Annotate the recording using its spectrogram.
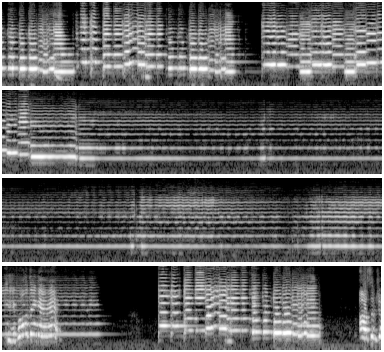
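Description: Solo violin played with the bow: runs of quick short notes, then one long held note of about fifteen seconds that fades and then swells again, then quick notes again near the end.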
